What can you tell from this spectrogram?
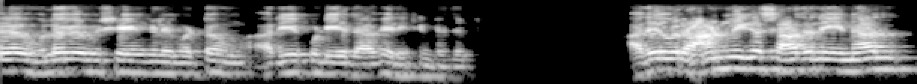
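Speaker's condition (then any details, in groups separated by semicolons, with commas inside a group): No condition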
